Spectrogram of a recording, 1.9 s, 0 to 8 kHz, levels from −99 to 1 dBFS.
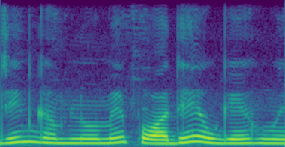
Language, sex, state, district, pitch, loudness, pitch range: Hindi, female, Jharkhand, Ranchi, 230 Hz, -15 LUFS, 225-265 Hz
